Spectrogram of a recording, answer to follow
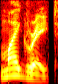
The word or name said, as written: migrate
